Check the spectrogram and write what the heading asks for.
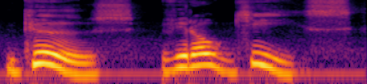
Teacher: a vogal O puxada para frente pelo fantasma do plural antigo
